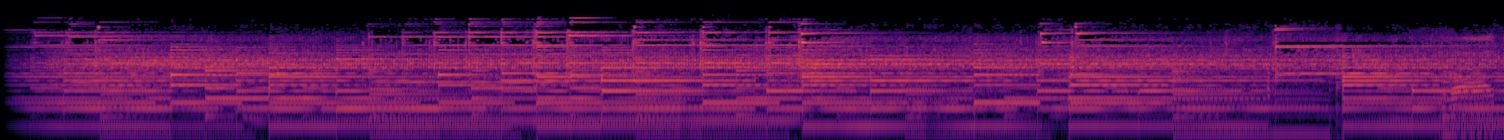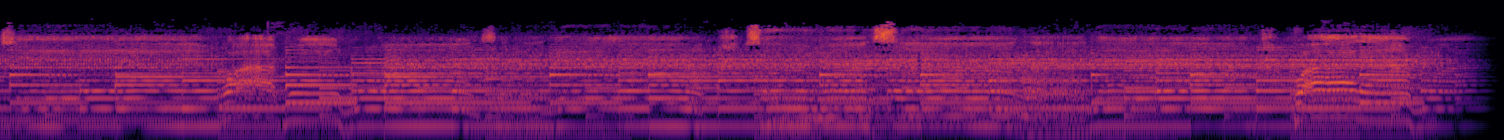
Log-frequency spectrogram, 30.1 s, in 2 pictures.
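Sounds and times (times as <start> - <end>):
lullaby music: 0.0 - 30.0.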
